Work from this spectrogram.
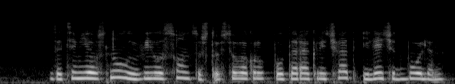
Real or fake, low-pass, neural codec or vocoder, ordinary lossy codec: fake; none; codec, 16 kHz, 16 kbps, FreqCodec, smaller model; none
